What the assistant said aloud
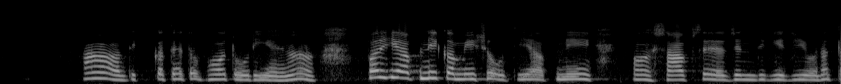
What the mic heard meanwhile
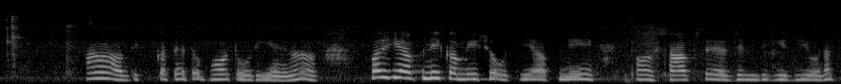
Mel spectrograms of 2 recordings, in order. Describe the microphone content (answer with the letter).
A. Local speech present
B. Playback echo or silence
B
